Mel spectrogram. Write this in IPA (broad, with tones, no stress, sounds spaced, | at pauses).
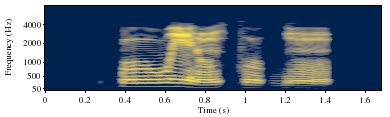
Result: k͡p u˦ w i˦˨ ɾ ũ˧ k u˨ ɡ͡b ũ˨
